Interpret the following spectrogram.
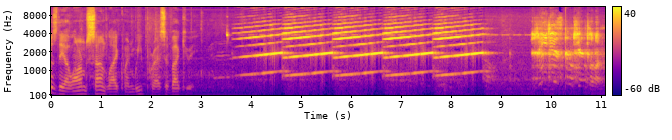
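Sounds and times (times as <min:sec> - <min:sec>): fire alarm rising sweep tone: 0:03.6 - 0:09.6.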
